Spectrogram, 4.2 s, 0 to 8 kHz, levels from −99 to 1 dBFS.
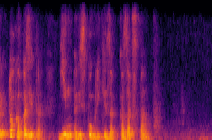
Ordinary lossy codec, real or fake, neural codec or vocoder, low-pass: Opus, 16 kbps; real; none; 7.2 kHz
